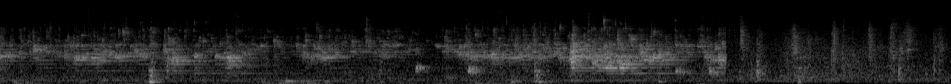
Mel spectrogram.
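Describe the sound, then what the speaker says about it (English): Automatic transmission fluid draining from the tilted pan of a 1976 Mercedes-Benz 450SE W116 during a transmission service, a steady close liquid trickle and patter throughout with no talking. "you can see it's starting to drain more now that the pan's tilted forward"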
